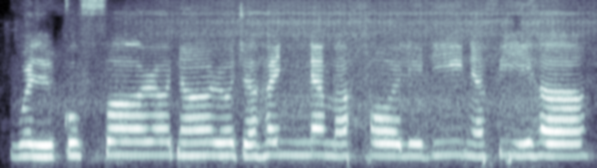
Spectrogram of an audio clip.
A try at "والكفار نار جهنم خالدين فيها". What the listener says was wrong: Sabdu والكفار نار جهنم 3 harakat dengung. Panjang sikit.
